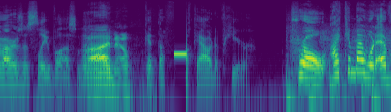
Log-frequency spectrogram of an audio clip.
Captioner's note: beep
